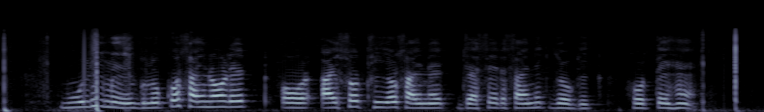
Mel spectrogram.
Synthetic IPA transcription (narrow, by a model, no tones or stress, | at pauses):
muːlimẽɡluːkosaːɪnoːleːʈɔːɾaːɪsoːt̪ʰiːosaːɪneːʈ̚d͡ʒɛːseɾəsaːɪnɪkd͡ʒoːɡɪk | hoːt̪eɦɛ̃ː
